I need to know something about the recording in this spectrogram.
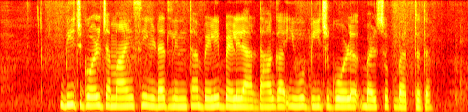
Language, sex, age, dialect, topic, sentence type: Kannada, male, 25-30, Northeastern, agriculture, statement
